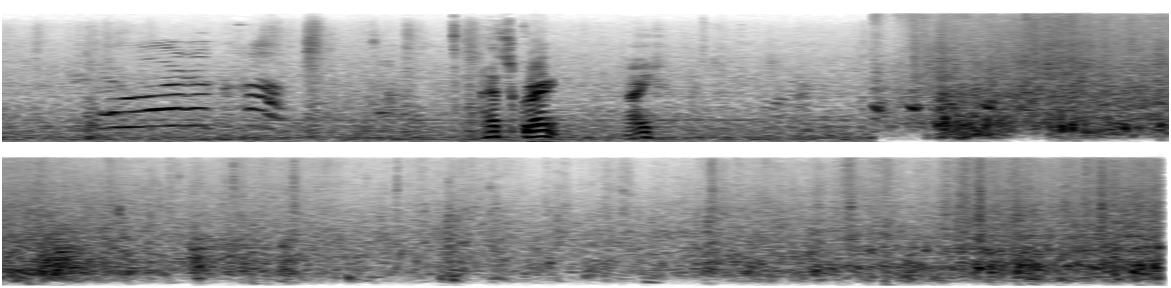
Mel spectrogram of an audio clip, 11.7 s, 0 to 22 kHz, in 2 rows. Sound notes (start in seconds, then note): 4.4 water splashing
